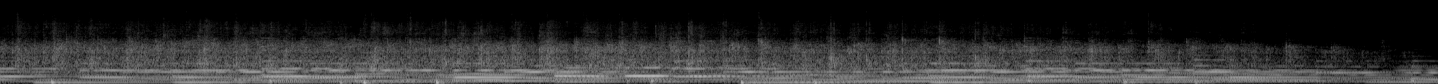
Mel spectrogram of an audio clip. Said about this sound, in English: Clapping for you, not because you're on show, but we're so excited about what's happening in your life right now.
